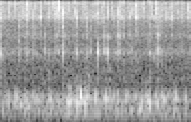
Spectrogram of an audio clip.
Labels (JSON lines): {"label": "biophony", "recorder": "HydroMoth"}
